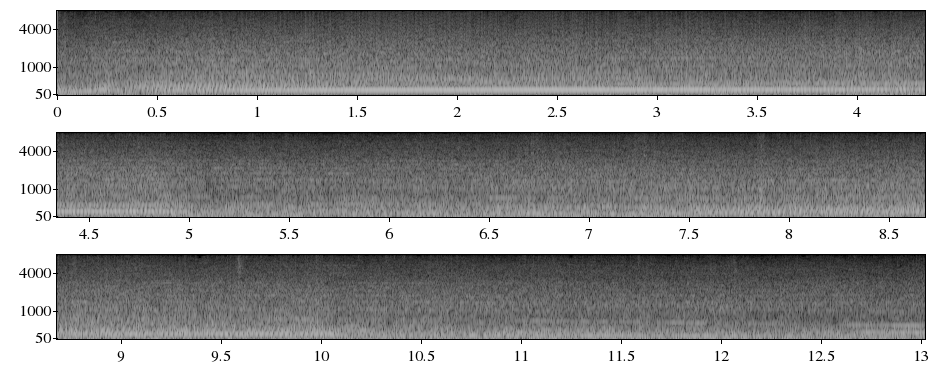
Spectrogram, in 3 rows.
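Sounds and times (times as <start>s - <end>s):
car engine at high speed: 0.0s - 13.0s
wind and road noise: 0.0s - 13.0s.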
